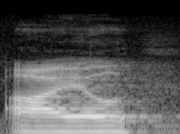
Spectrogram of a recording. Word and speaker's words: aisle: Aisle, in a church, aisle, I-S-L-E, and then you write rhymes with mile, M-I-L-E.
